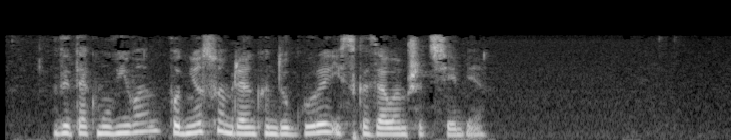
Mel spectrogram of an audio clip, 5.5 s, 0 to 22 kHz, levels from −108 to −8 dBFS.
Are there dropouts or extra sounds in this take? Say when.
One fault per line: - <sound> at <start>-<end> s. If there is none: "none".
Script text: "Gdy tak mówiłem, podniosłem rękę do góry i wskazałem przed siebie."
none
